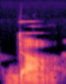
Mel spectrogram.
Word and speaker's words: dumb: Let's talk about the expression, dumb as a stump. If someone is very stupid, you can say they are dumb as a stump. Pronunciation, remember, dumb. The B is silent.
